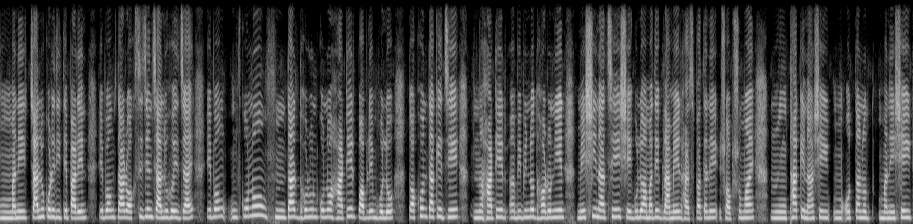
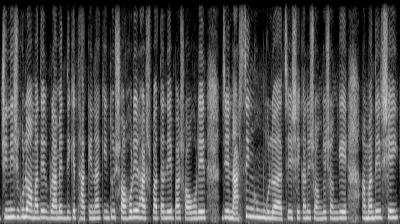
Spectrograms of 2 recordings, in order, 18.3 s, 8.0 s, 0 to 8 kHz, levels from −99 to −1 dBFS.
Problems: none marked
